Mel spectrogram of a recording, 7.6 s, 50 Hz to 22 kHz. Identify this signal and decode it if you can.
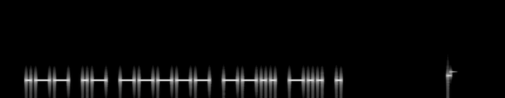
Morse code, heard as a keyed tone, about 17 wpm, 700 Hz. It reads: WA0ZDE
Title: USA Call Signs Repeated 3x 17wpm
